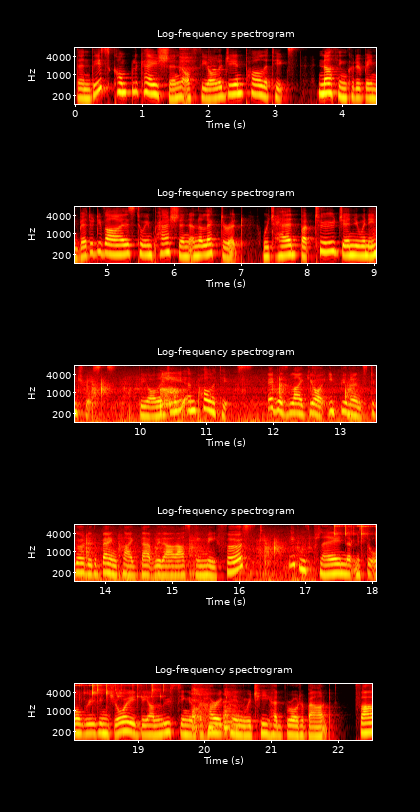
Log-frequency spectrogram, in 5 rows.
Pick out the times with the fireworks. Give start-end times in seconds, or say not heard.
not heard.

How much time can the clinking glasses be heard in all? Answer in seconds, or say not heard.
2 s.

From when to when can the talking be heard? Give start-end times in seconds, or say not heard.
0.0-22.4.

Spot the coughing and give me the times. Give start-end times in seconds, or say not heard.
1.6-2.2, 9.8-10.7, 19.8-20.6.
